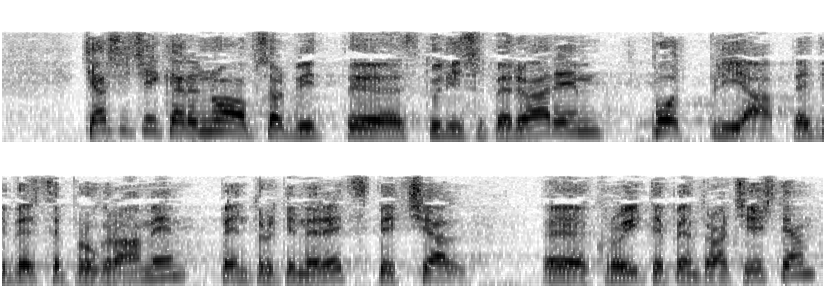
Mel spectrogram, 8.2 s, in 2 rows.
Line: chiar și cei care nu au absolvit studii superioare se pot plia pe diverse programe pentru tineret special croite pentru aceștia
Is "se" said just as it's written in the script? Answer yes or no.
no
